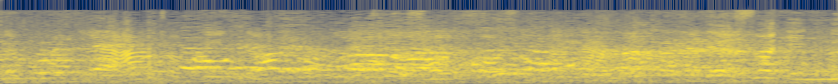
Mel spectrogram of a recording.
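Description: Chatter of many people talking at once, overlapping voices with no single clear speaker, starting suddenly as a recording cuts in.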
